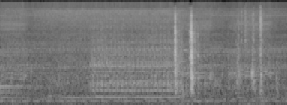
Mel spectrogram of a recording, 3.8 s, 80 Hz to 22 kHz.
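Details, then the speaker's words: Panasonic PV-4361 VHS VCR: light even motor whirr with crisp mode-change clicks through fast-forward, search, double-speed play, rewind; transport normal, picture shake gone. "so fast-forward or our search for word works fine double speed playback works fine reverse search"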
